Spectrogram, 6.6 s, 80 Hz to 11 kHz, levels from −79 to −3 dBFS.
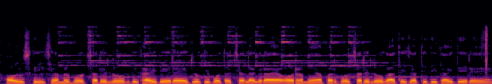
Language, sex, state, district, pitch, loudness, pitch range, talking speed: Hindi, male, Chhattisgarh, Jashpur, 140 Hz, -24 LUFS, 135-145 Hz, 285 wpm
